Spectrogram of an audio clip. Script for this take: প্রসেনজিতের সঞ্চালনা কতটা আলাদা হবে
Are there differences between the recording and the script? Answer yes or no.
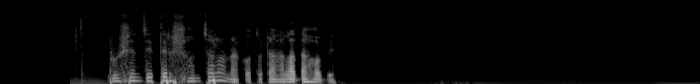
no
